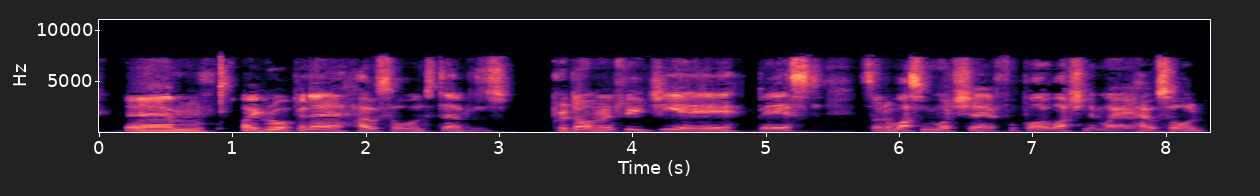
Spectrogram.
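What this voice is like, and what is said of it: Irish accent. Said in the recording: “Big surprise to all listeners based on my accent. I'm Irish”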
